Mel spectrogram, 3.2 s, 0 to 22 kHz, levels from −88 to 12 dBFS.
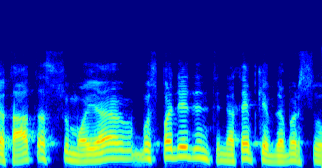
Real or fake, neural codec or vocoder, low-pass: real; none; 7.2 kHz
